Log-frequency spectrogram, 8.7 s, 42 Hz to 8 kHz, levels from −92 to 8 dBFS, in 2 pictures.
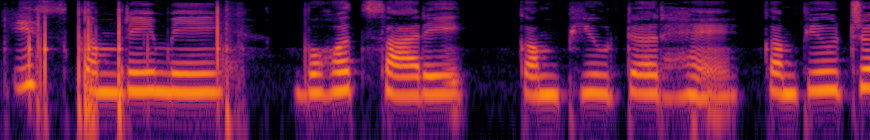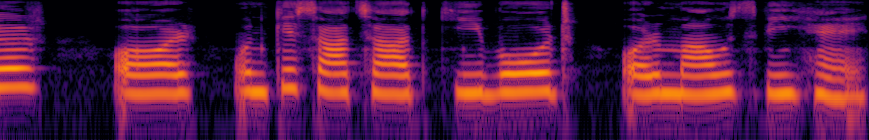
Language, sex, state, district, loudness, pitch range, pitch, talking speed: Hindi, female, Uttar Pradesh, Jalaun, -23 LUFS, 240-265 Hz, 250 Hz, 110 wpm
